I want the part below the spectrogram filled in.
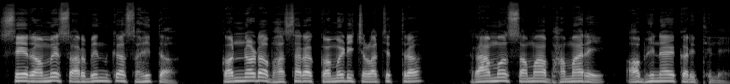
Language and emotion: Odia, neutral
